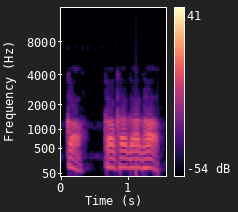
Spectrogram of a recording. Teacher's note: का वर्ग जो होता है वो कंठ कहलाता है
